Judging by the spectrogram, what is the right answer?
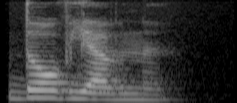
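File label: "довъявны", Komi, female; kpv audio dict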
